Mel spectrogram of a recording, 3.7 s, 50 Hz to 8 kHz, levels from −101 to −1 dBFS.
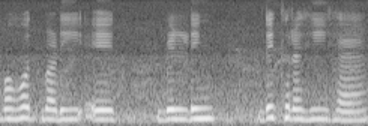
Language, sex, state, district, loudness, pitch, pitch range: Hindi, female, Haryana, Jhajjar, -15 LUFS, 225 Hz, 220-235 Hz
